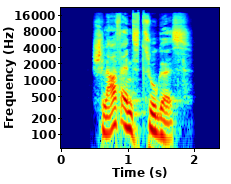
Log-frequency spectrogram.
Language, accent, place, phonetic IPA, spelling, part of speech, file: German, Germany, Berlin, [ˈʃlaːfʔɛntˌt͡suːɡəs], Schlafentzuges, noun, De-Schlafentzuges.ogg
- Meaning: genitive of Schlafentzug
